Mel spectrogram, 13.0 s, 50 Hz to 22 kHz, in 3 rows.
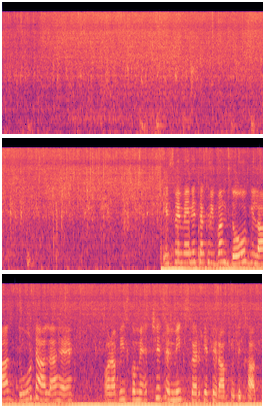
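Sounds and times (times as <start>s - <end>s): milk sizzling in a hot pan: 0.0s - 13.0s.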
